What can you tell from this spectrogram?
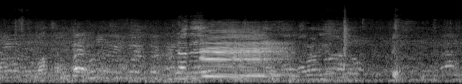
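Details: Small cattle at a cattle market in Setabganj, Dinajpur, Bangladesh, recorded 4 September 2024; one drawn-out, harmonic low moo swells and fades over about a second, amid faint crowd chatter and scattered knocks.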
